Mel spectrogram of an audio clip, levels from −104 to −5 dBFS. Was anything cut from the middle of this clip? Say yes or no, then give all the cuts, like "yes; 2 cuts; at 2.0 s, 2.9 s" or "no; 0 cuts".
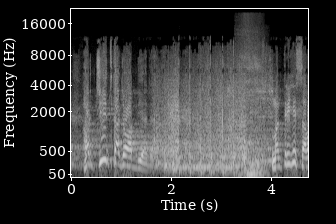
yes; 1 cut; at 3.5 s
